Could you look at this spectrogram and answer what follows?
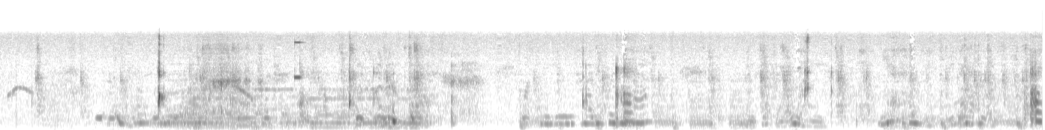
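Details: Hiccuping episode: brief, sharp, repeated hiccups at irregular intervals over soft background music.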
